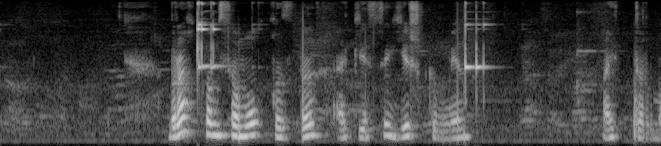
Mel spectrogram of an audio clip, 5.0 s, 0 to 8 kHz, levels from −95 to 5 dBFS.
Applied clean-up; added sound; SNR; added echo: none; Chink, clink; 7 dB; none.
